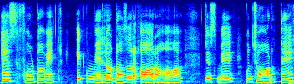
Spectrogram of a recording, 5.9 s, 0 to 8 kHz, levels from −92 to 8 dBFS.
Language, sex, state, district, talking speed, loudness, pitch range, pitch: Hindi, female, Punjab, Kapurthala, 120 wpm, -16 LUFS, 235-260 Hz, 245 Hz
